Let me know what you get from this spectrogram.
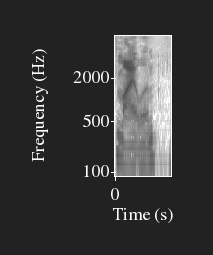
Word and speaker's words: Milan: No, because he was from Milan. I know it's spelled Milan, but whatever. But in Indiana, where I'm from, it's Milan.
